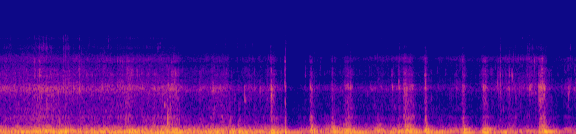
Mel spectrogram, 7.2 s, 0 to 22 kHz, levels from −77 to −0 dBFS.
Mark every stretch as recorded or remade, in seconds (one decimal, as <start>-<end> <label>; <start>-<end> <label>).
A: 0.0-1.5 recorded; 1.5-3.2 remade; 3.2-4.1 recorded; 4.1-5.7 remade; 5.7-7.2 recorded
